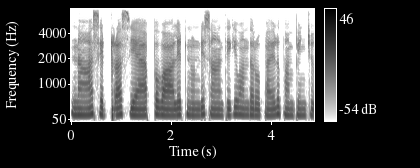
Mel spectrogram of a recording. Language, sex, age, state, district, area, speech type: Telugu, female, 60+, Andhra Pradesh, Kakinada, rural, read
